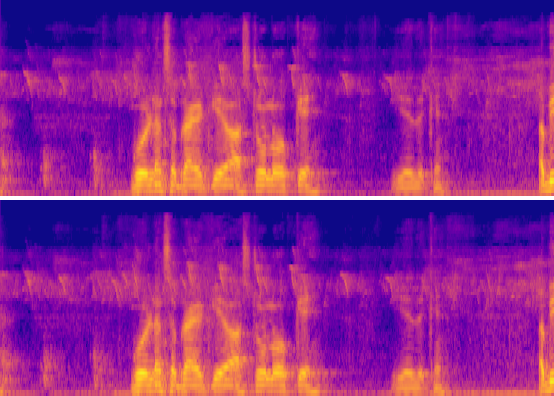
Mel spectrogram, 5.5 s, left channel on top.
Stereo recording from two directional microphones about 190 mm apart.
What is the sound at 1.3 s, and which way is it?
Speech, 10° left (ahead or behind).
